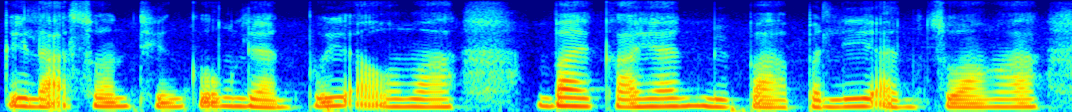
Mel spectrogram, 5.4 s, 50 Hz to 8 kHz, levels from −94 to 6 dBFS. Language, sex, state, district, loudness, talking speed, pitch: Mizo, female, Mizoram, Aizawl, -18 LUFS, 155 wpm, 195 Hz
